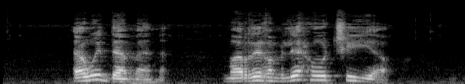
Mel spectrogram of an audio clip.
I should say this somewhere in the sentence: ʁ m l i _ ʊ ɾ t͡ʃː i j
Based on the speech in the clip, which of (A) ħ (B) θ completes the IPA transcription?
A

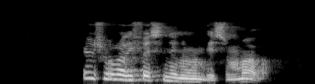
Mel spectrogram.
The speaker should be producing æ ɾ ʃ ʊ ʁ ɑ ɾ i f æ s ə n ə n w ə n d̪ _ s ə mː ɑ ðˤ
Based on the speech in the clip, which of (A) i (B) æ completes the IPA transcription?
A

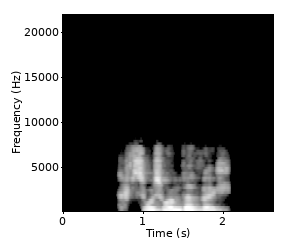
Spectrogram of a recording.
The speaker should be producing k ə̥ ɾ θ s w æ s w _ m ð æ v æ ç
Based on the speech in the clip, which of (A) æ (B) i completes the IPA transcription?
A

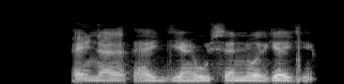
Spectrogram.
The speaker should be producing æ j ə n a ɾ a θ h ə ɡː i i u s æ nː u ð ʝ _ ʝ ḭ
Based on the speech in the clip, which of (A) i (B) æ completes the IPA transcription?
B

